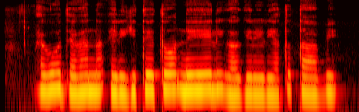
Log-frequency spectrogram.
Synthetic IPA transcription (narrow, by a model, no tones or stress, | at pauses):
mɛɣod͡ʒaɣanaʔeɾiɣitetɔneeliɣaɣeɾeɾiatotaβi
